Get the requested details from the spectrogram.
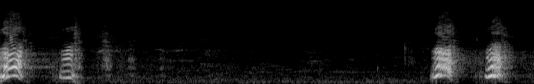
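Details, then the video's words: Angry Great Dane and Rottweiler, Sultan and Daku, giving loud harsh barks: two at the start, then a quiet gap, then two more in quick succession near the end. "Angry dogs barking"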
